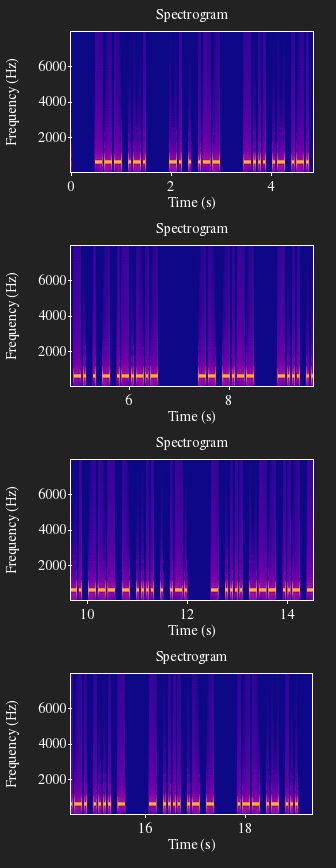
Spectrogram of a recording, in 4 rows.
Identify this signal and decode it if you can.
Morse code, heard as a keyed tone, about 25 wpm, 650 Hz. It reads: OR NEW BARNET. MY BROTHER THOUGHT THAT WAS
